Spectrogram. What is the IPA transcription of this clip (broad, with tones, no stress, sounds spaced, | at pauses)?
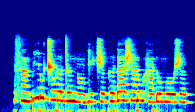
s ã˨ ɡ͡b i˦ ɾ u˦ d͡ʒ o˧ ɾ ə˧ d ə˧ n ɔ̃˨ ɡ i˨ t͡ʃ ə˧ k ə˦ ɗ a˦ ʃ ã˦ ɾ u˧ h ã˧ ɗ o˧ m oː˧ ʃ ə˧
